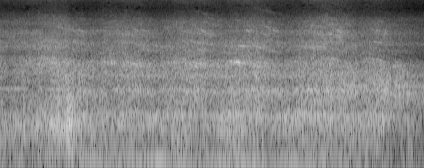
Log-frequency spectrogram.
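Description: CrossCountry Voyager diesel multiple unit passing through the station at speed without stopping. A rush of wheel and air noise over the drone of its underfloor diesel engines swells up, holds, then fades near the end.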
